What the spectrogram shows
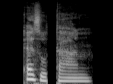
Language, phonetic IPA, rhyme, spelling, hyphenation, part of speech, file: Hungarian, [ˈɛzutaːn], -aːn, ezután, ez‧után, adverb, Hu-ezután.ogg
- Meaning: thereupon, after this, then, next, later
